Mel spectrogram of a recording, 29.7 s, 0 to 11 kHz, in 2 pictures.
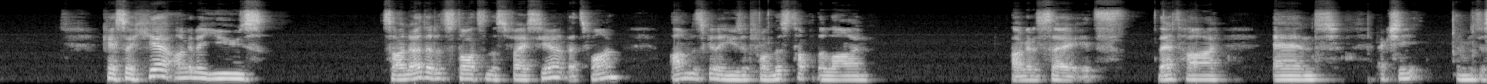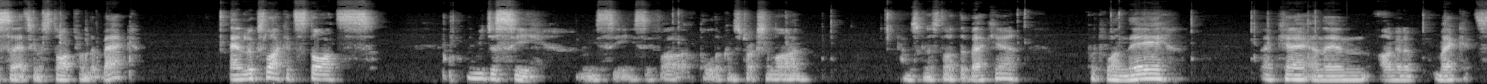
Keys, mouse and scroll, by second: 15.6 Delete, 20.8 Delete.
